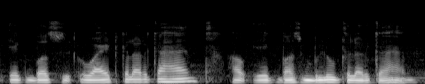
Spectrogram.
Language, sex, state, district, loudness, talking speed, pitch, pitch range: Hindi, male, Jharkhand, Garhwa, -14 LUFS, 185 wpm, 100 Hz, 95-110 Hz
